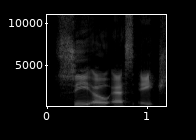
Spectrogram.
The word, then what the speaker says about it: cosh: So the notation here, we write COSH, so the H for hyperbolic, so hyperbolic cosine, and usually we pronounce this cosh.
